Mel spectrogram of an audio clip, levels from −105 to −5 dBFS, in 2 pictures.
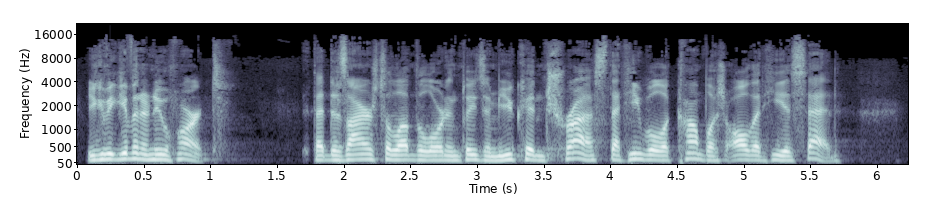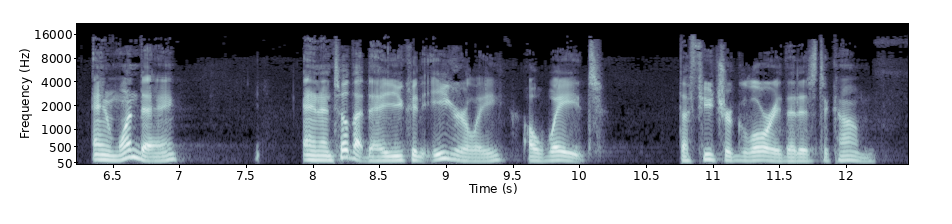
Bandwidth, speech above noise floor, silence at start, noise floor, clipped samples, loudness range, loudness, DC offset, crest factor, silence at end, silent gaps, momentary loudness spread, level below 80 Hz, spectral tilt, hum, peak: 16 kHz; 49 dB; 0.1 s; -66 dBFS; under 0.1%; 4 LU; -17 LUFS; under 0.1%; 18 dB; 0.25 s; none; 9 LU; -58 dBFS; -5.5 dB/octave; none; 0 dBFS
